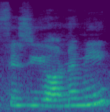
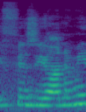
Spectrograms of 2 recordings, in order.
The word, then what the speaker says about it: physiognomy: He applied the ancient technique of physiognomy to criminology. Physiognomy, the G is silent here.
